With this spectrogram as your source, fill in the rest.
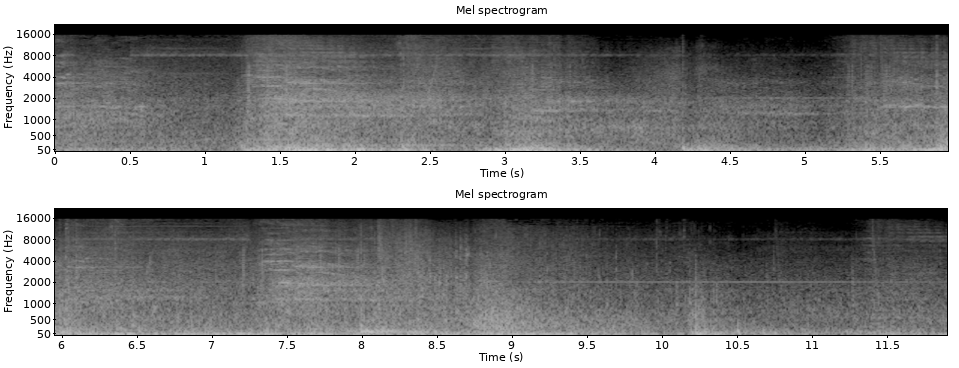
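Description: A laser beam blasts and crackles in loud bursts.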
